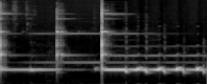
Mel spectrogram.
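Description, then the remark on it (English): A toy vibratone chime is struck three times, each clear metallic note ringing out, the last one sustaining with a steady, wavering vibrato that pulses in volume. No voices are heard. “Do you know these ones? Vibratones.”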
